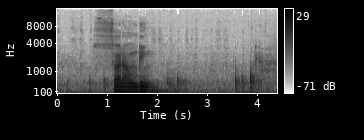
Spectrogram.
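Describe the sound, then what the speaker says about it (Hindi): Writing on a board during a thermodynamics lecture, with short marker strokes scraping after someone speaks a word. "यहाँ पे मैं लिख देता हूँ"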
